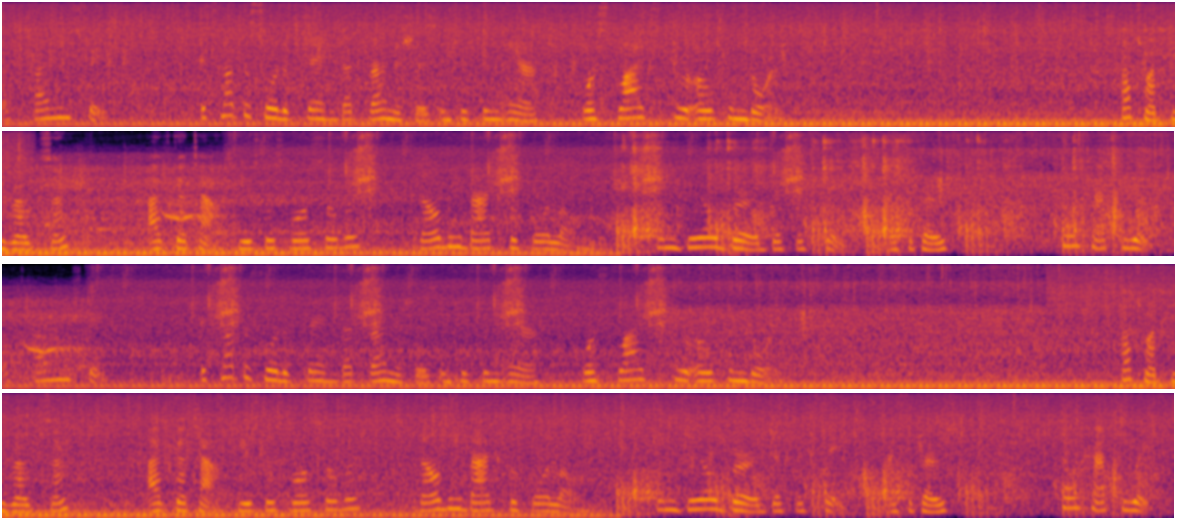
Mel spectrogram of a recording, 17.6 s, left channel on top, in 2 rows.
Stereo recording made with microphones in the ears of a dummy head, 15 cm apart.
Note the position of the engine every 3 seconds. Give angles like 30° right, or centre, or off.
70° right, 50° right, 10° right, 40° left, 60° left, 70° left.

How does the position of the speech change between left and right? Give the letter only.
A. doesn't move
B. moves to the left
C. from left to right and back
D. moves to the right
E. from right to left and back
D.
